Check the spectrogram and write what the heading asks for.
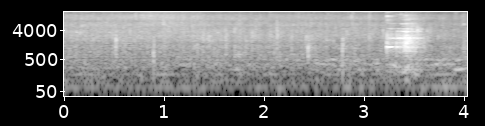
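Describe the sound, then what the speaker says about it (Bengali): Onion frying in hot mustard oil with bay leaf and whole garam masala, a steady soft sizzling hiss that stays low and even, with a brief louder crackle near the end. "আর পেঁয়াজটা আমি ছেড়ে দেবো এখন সরষার তেলের মধ্যে"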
